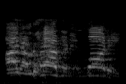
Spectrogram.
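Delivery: high-pitched defensive yell; sudden yelled brush-off. Retold or imitated. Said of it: "look up and yell".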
